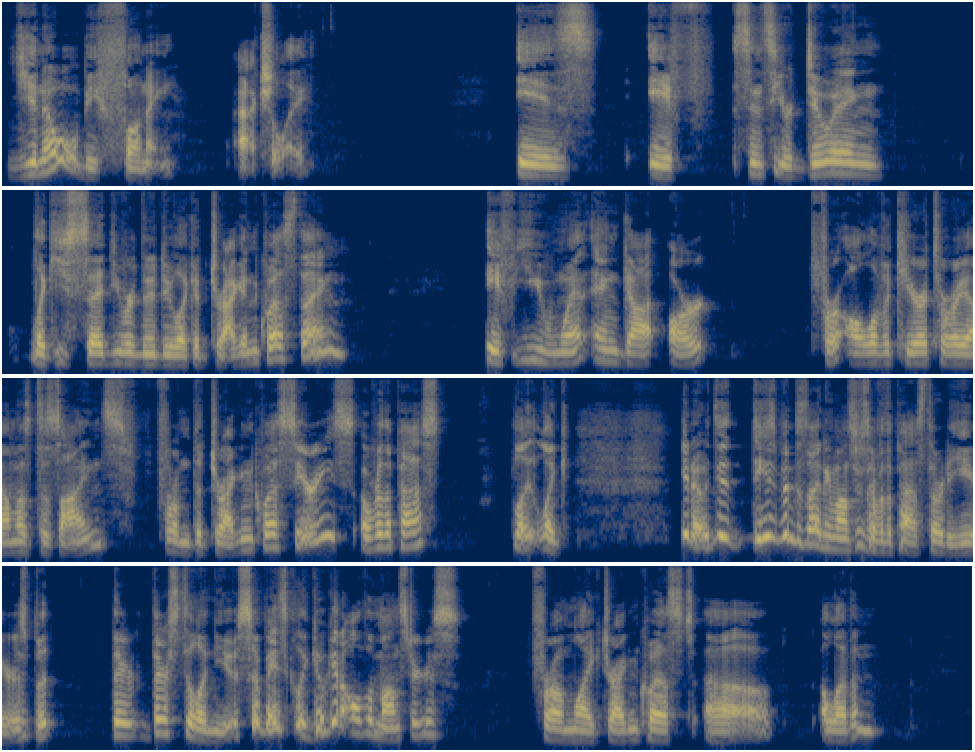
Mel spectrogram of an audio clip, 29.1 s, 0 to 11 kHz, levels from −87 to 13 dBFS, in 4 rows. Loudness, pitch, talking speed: -19 LUFS, 195 Hz, 155 wpm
